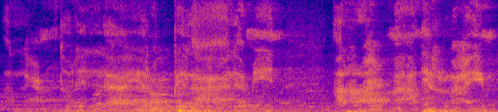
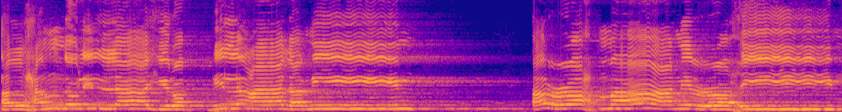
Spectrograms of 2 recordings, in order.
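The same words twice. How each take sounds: First: It is recited quietly, just barely audible. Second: It is recited loudly, at full voice. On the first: "নিজের কানে যেন নিজে শোনা যায়" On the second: "কেরাত পড়েন জুরে"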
